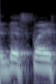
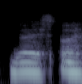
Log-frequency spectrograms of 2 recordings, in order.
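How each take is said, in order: First: Louder call-out, teacher starting the chant; teacher's call. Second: Put-on lower, much softer, bored mumble of teens; mock the class's lifeless reply; bored students. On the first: Shown as a demonstration. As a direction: call it out to the class to get a response. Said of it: "I say". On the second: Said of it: "they go".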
